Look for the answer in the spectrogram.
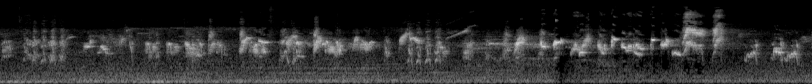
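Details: Ché-style competitive song of red-whiskered bulbuls, played to restore a bird's fire and vigour; continuous busy stream of chirpy, warbling notes with brief pauses and a louder, sharper flourish toward the end.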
